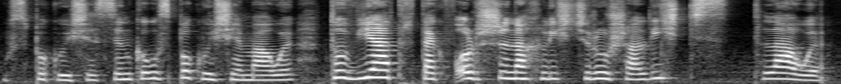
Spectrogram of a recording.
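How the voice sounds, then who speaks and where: A woman voicing a calm father who reassures his son in a gentle, lowered tone. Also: slow. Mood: soothing.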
